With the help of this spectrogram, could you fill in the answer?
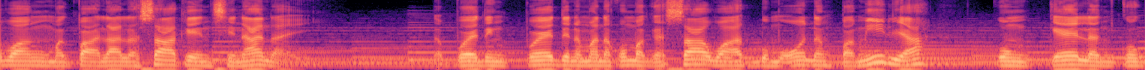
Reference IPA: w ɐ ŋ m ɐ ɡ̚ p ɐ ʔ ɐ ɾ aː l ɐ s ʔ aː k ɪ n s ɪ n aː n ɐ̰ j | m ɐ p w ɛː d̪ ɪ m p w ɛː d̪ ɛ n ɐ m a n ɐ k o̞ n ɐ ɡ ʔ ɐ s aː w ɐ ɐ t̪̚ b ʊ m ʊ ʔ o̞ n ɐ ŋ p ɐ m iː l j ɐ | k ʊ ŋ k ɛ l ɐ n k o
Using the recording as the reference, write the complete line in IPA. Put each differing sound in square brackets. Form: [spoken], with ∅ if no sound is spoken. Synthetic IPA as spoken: w ɐ ŋ m ɐ ɡ̚ p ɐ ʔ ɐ [l] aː l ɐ s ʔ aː k ɪ n s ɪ n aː n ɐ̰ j | [n] ɐ p w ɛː d̪ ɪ [ŋ] p w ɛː d̪ ɛ n ɐ m a n ɐ k o̞ [m] ɐ ɡ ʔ ɐ s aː w ɐ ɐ t̪̚ b ʊ m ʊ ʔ o̞ n ɐ ŋ p ɐ m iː l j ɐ | k ʊ ŋ k ɛ l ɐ n k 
